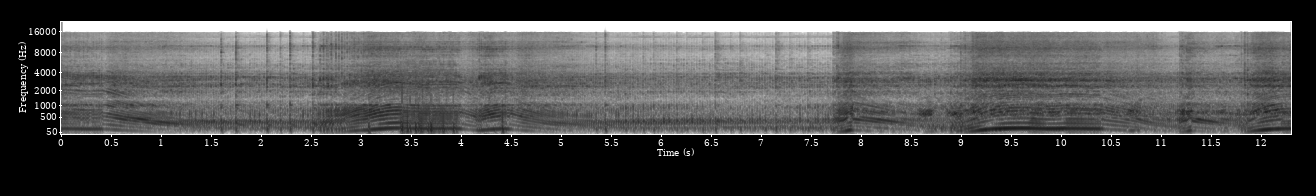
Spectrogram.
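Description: A chainsaw cuts through a log.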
